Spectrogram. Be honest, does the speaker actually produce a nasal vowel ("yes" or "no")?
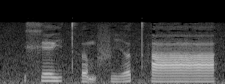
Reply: no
